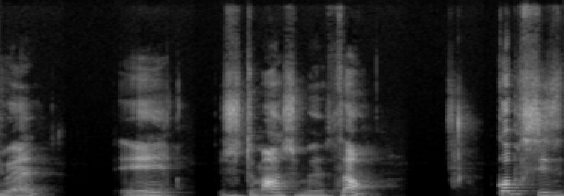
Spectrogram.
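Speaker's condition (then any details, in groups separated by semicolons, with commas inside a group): Multiple sclerosis; uses wheelchair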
